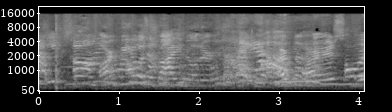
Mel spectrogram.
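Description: Several children's voices talking and calling out over one another, with no single clear word.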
